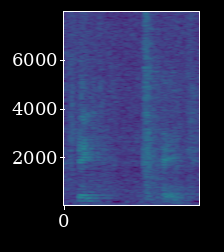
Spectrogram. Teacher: We make the velar closure, switch the voicing off, keep the hold, and finally release it voiceless with aspiration. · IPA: [ˈbɪg̚ ˈkeɪk]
